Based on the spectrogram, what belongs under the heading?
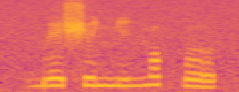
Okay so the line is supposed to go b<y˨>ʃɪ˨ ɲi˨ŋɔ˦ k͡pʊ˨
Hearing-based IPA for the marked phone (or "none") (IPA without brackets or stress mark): e˨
